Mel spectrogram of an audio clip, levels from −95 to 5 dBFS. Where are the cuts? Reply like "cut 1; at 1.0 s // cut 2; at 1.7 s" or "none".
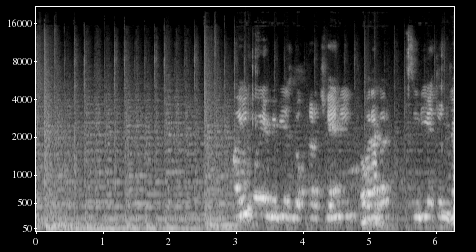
cut 1; at 2.9 s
